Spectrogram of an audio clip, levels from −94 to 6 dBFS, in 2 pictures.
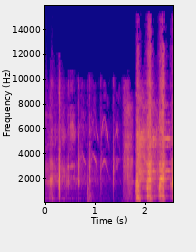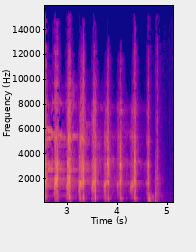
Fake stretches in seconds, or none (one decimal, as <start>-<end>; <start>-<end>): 0.0-0.6; 1.6-4.6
